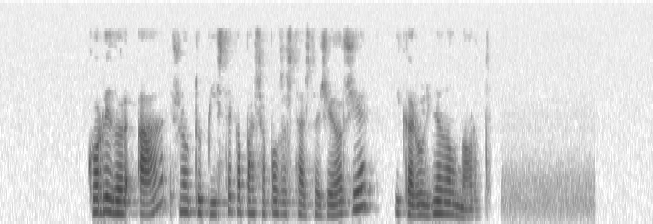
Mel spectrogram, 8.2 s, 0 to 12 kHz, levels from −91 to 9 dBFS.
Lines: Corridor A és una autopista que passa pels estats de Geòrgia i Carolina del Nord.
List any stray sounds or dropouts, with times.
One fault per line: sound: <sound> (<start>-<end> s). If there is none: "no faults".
no faults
